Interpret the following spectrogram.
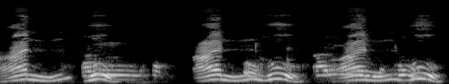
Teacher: ন সাউন্ডটা পুরোপুরি বন্ধ হয়ে যাচ্ছে না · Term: বাইয়িনা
